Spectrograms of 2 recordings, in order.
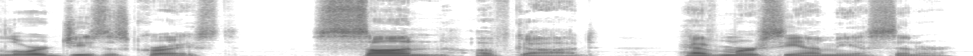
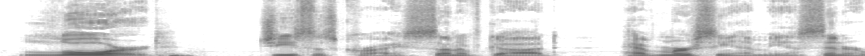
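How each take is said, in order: First: The stress is on Son. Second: The stress is on Lord.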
